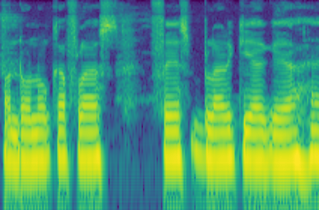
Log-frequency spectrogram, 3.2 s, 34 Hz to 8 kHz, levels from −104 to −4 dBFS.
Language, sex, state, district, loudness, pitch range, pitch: Hindi, male, Arunachal Pradesh, Papum Pare, -13 LUFS, 125-130 Hz, 130 Hz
